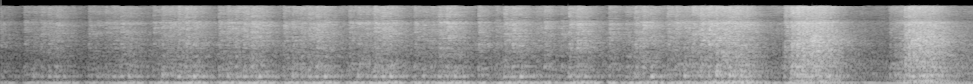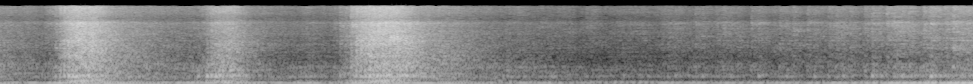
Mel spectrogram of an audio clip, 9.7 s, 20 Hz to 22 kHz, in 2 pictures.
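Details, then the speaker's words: Pinto after sitting almost 20 years, now with a completely new engine, wiring and fuel system, on its first drive: uneven, hunting idle between quick throttle blips; owner suspects the missing mass airflow sensor and oxygen sensor. "um yeah it wasn't idling great i think that's probably because i don't have the mass airflow sensor"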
